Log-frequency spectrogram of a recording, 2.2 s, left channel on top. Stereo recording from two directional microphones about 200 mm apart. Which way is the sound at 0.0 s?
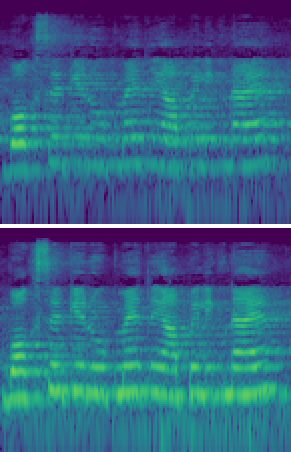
45° right (ahead or behind).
